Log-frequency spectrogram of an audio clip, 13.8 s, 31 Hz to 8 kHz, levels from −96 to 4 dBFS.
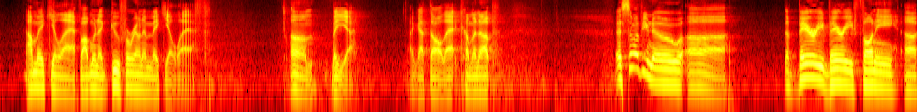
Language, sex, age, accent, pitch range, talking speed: English, male, 20-39, American, 95-115 Hz, 145 wpm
